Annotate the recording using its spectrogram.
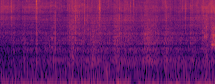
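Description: Chicken thighs faintly sizzling and crackling on the grate of a charcoal kettle grill, directly over the coals where the skin is burning.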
